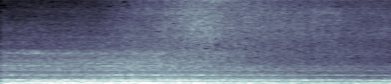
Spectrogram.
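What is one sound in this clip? An electric locomotive hums and whines as it passes.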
